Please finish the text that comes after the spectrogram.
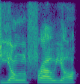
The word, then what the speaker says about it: Jungfraujoch: mountains, like up Mount Pilatus, with a famous Jungfraujoch. Yes, that's how you pronounce that.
